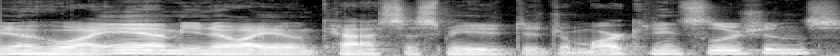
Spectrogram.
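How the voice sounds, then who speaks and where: A man at medium pitch with ordinary pitch variation, very clean recording, silent background. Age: 30s. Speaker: podcast host. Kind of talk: solo monologue. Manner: many fillers (um, uh).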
